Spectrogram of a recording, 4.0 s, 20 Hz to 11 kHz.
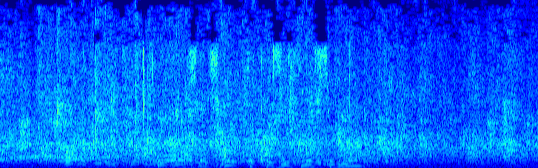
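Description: A crowd cheering and applauding, with shouting voices mixed in, as a burst of celebration at the confirmed stage separation of the Falcon 9. It starts suddenly and carries on at a steady level.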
